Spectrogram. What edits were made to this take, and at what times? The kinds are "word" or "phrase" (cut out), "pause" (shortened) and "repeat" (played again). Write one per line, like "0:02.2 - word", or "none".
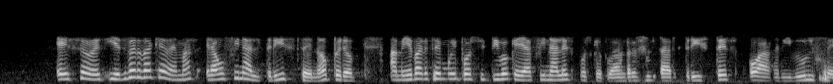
none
